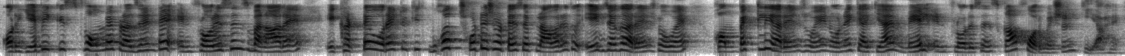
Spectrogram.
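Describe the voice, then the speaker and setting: A woman's voice: sits high, fast, hardly any pauses, sharp tone. A young woman giving an exam-focused biology lecture, asking herself questions and repeating key points. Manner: keeps asking rhetorical questions and answers them herself. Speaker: biology teacher.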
